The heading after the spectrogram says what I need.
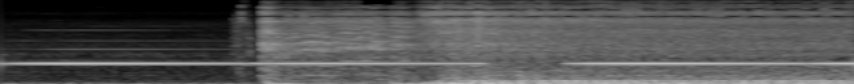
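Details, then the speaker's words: Jeep Grand Cherokee that sat unrun for years, after new fuel pump and lock ring, first start: chime, brief crank, engine catches quickly and settles into an even idle; healthy start, fluids low. "Oh, it's running, guys. And that sounds good. That sounds way good."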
